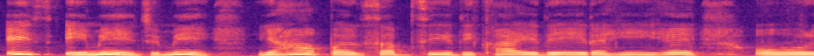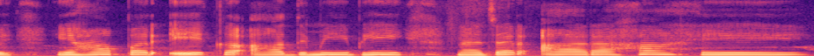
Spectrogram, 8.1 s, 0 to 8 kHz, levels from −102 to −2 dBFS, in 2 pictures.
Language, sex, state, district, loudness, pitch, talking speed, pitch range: Hindi, female, Rajasthan, Jaipur, -15 LUFS, 250 Hz, 145 wpm, 245-265 Hz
